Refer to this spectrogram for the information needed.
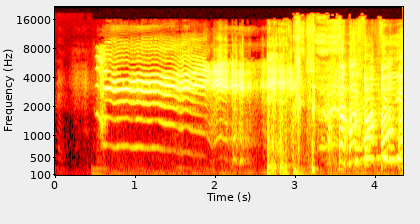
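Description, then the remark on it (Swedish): A person imitates a horse's neigh for a competition entry sent in as a short film: a loud, high-pitched whinny that wavers and slides downward, then breaks into a rough, fluttering snort-like trill, with laughter-like bursts at the end. “Som en liten film så har man gnäggat som en häst eller som man tycker att en häst låter.”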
